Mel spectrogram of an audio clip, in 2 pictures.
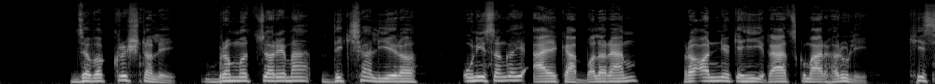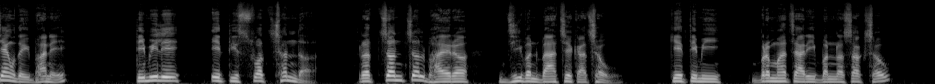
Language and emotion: Nepali, neutral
